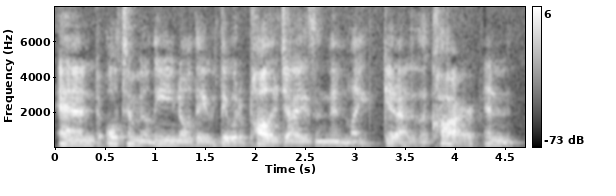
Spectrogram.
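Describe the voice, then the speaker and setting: Speaking fairly quickly in a lowish, creaky, flat voice, a young woman from Mexico candidly recounts her days as a rideshare driver to the camera, full of fillers.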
